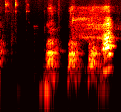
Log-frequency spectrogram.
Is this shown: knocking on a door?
no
